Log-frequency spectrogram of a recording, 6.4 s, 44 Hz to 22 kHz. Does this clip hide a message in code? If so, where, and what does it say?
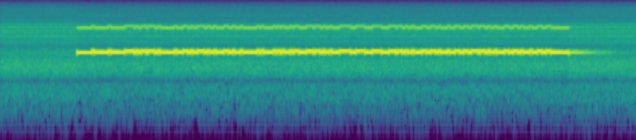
Yes: RTTY (45.45 baud, 170 Hz shift) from 0.8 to 5.7 s, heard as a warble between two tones, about 2200 Hz centre, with room echo. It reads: UA0XYB 599 818 818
